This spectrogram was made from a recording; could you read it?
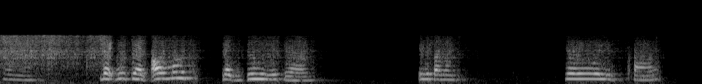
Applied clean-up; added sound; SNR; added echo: neural mask model RNNoise.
